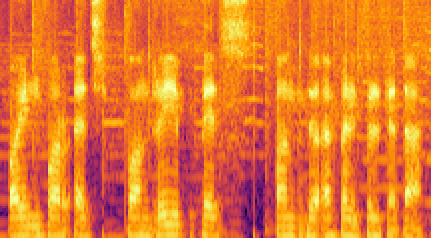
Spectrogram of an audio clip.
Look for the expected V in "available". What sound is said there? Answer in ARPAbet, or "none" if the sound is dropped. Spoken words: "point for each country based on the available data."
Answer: F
